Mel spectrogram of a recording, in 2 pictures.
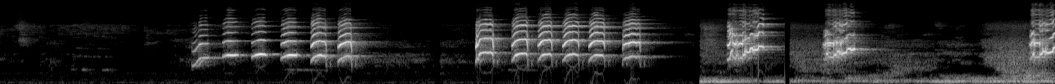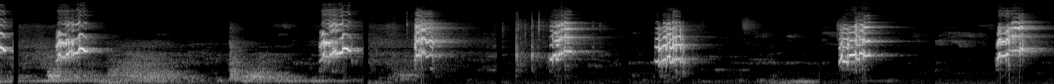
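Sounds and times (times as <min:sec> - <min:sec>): parrot harsh screeching calls: 0:07.0 - 0:09.5, 0:10.2 - 0:11.7, 0:13.7 - 0:15.1.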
